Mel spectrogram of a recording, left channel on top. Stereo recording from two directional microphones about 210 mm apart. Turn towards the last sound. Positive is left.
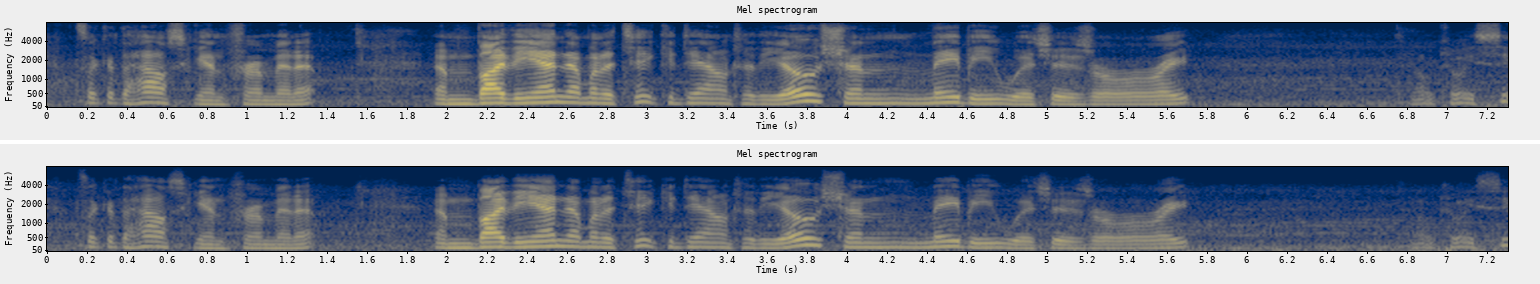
turn(degrees=35)  # may be behind; listen again after turning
